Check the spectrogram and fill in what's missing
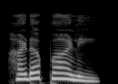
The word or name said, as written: ಹಡಪಾಳಿ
